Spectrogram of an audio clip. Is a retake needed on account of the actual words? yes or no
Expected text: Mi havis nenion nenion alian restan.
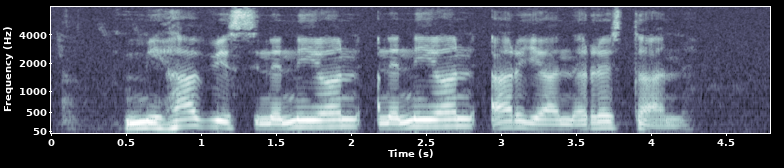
no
